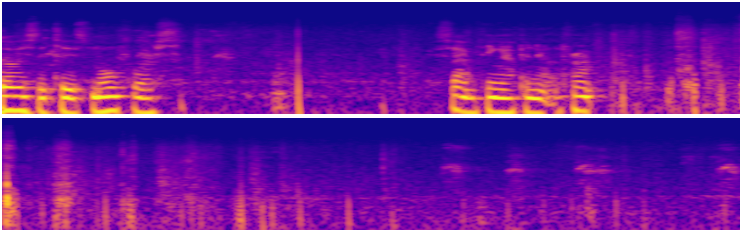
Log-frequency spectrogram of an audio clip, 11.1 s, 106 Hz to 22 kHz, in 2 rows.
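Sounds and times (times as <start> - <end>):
footsteps on dirt floor: 2.8 - 8.6.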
